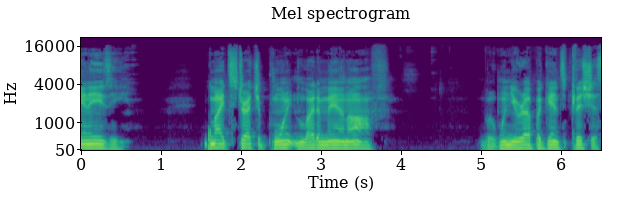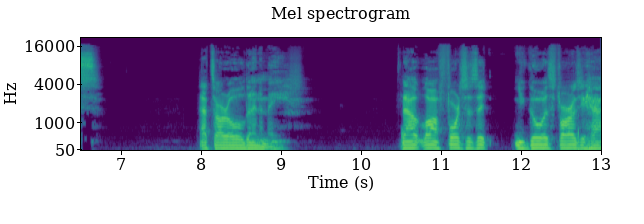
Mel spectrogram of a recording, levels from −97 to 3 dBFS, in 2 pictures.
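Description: A speech recording with four short bursts of damaged data in a compressed stream, at 1.60–1.63 s, 6.14–6.18 s, 10.50–10.54 s and 12.72 s. Each lasts roughly 30 ms, the last only about 10 ms, and sounds like a brief chirp, squawk, click or short hole. Corrupted bytes made the decoder misread the affected frames and lose sync until it locked onto the next valid frame header.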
